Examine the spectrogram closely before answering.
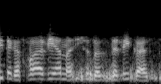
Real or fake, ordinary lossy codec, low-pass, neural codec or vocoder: fake; MP3, 32 kbps; 7.2 kHz; codec, 16 kHz, 16 kbps, FunCodec, trained on LibriTTS, 50 frames a second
